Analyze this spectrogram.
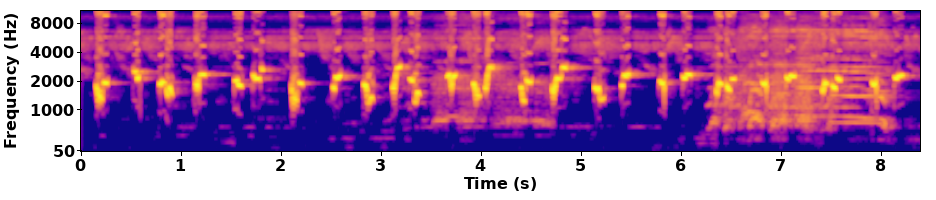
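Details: Long 'ropel' dawn song of a Sooty-headed bulbul, given to lure other bulbuls into singing: a brisk, even series of mellow chirped notes, roughly three per second, while a rooster crows near the end and insects hum.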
